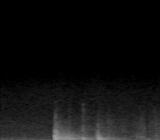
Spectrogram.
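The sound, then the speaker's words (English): A gun being dropped lands with one dull thunk, followed by a couple of lighter knocks, fairly faint against a quiet background with no talk. “Drop that gun. Drop it, I say.”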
